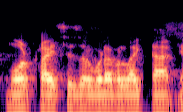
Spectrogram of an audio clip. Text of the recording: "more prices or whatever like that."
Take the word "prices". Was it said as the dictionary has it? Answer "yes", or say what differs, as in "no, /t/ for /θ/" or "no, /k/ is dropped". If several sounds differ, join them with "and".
yes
